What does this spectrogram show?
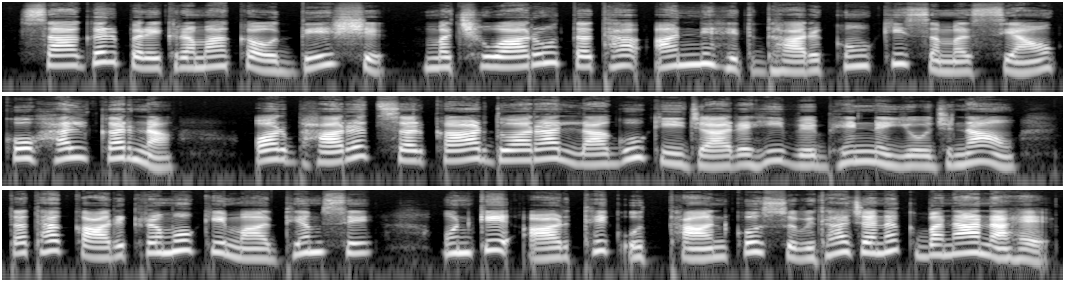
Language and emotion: Hindi, neutral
